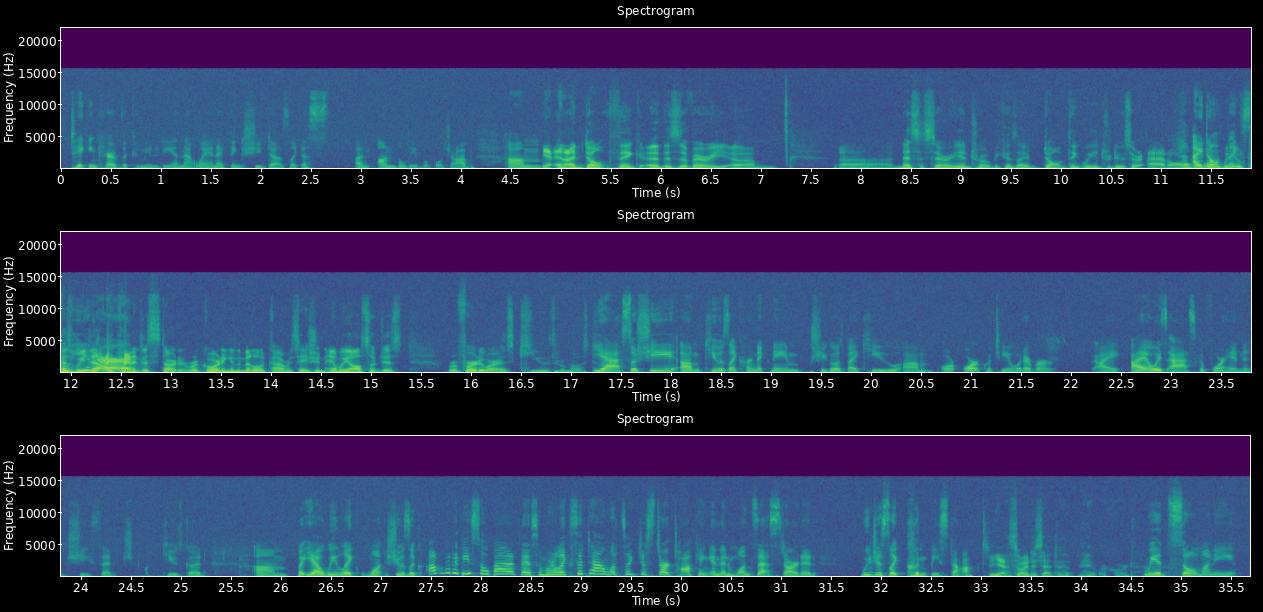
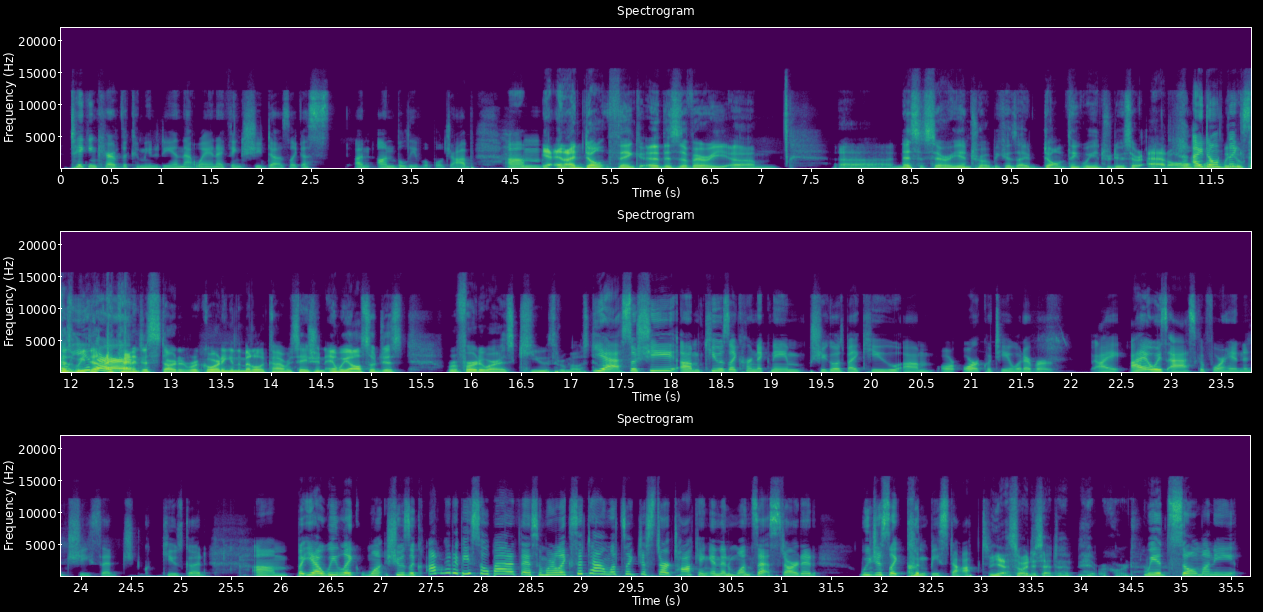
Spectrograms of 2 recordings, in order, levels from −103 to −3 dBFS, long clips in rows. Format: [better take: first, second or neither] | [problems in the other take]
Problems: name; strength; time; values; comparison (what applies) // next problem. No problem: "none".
second | hiss; faint; throughout; 25 dB below the speech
